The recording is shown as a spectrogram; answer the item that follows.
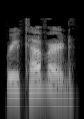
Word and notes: recovered: British English

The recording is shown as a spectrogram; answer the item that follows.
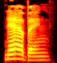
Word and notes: nabbing: British English

